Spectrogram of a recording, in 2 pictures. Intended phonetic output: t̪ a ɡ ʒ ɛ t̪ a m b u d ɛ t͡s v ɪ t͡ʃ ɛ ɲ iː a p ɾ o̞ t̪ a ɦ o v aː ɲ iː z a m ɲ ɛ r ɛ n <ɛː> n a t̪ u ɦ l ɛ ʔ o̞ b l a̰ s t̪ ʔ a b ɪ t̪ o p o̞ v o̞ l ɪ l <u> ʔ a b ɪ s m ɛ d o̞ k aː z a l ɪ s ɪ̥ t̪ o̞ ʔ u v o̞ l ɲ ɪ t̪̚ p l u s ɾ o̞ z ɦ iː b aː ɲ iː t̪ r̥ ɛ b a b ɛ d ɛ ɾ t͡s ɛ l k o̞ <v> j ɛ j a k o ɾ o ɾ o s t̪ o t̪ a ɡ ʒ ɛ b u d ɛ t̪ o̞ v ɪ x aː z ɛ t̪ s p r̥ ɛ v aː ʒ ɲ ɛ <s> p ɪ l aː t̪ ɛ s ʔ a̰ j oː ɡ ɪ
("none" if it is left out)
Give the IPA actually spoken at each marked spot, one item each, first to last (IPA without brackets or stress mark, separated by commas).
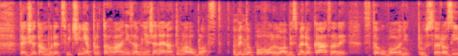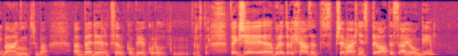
ɛː, o, v, s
